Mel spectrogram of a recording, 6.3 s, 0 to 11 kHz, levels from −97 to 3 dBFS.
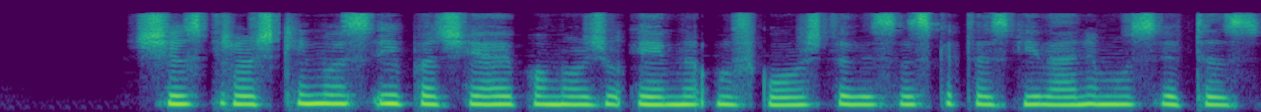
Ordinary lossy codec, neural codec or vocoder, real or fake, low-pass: AAC, 32 kbps; codec, 16 kHz, 0.5 kbps, FunCodec, trained on LibriTTS, 25 frames a second; fake; 7.2 kHz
